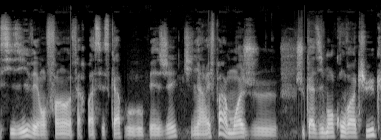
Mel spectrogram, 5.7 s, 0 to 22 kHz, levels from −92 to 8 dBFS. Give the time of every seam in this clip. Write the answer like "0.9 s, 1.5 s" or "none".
1.9 s, 2.6 s, 3.6 s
